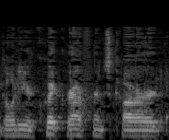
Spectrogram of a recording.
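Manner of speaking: normal talking voice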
